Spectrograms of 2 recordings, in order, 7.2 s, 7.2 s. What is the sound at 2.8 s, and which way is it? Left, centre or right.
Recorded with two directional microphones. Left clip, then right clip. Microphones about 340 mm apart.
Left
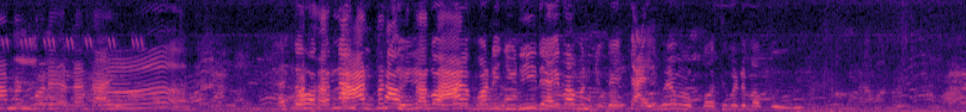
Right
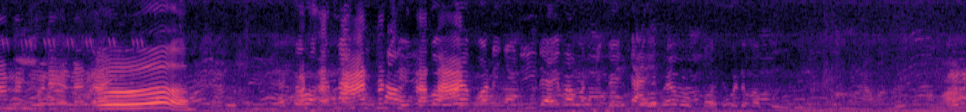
A man's voice, left.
